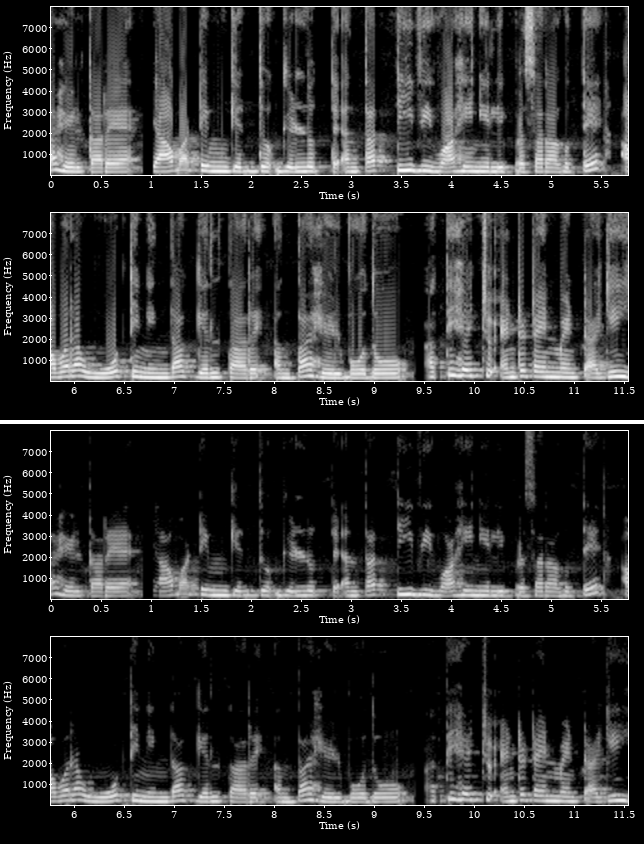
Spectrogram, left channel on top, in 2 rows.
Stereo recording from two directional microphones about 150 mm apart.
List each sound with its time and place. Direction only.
0.0 s a woman's voice: 45° left (ahead or behind); by 9.0 s 20° left (ahead or behind)
9.0 s a woman's voice: 35° left (ahead or behind)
